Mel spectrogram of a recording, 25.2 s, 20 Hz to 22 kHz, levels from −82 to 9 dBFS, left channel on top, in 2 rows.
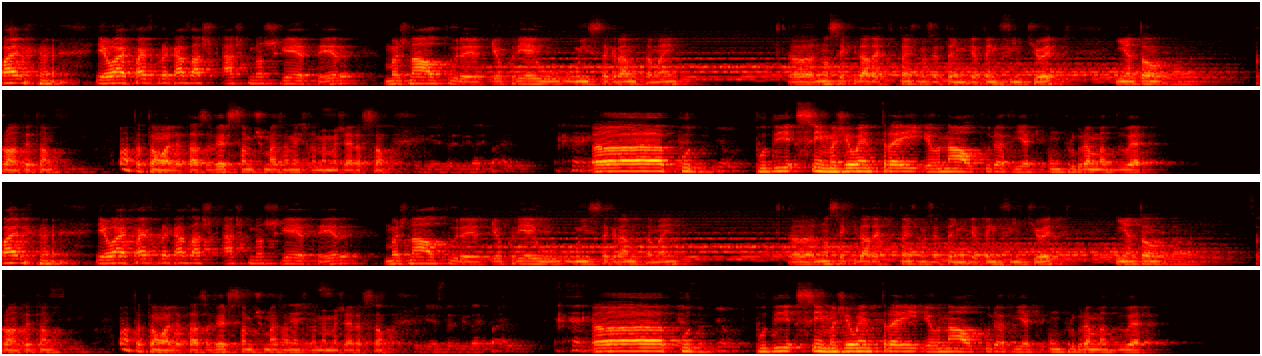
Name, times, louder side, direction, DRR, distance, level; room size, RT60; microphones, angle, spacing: voice 1, 0.0-3.5 3.8-6.8 7.9-11.6 12.6-13.1 13.7-16.4 18.5-19.5 20.1-24.0, left 2 dB, 20° left, 1.2 m, -30 dB
voice 2, 1.2-1.8 8.1-8.8 11.1-12.2 12.5-13.7 15.4-15.9 16.2-18.7 19.2-20.1, right 1 dB, 65° right, 6.5 m, -48 dB
sound 1, 4.3-12.4, equal, ahead, 1.4 m, -41 dB
27.5 x 19.0 x 2.7 m
head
